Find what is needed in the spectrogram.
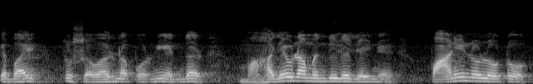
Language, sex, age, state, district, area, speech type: Gujarati, male, 60+, Gujarat, Narmada, urban, spontaneous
